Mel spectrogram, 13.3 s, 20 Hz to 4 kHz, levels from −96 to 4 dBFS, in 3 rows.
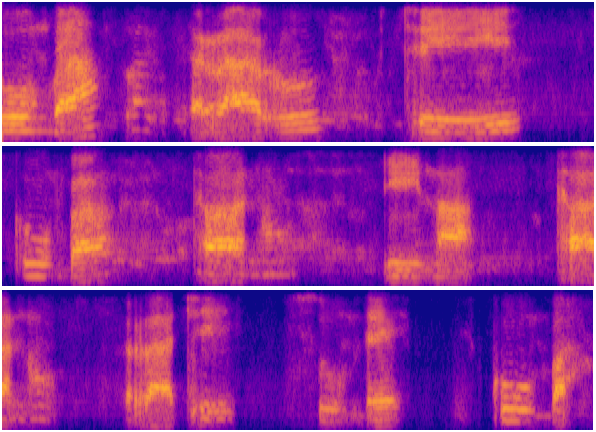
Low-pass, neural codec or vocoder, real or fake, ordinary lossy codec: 3.6 kHz; codec, 16 kHz, 2 kbps, FreqCodec, smaller model; fake; Opus, 24 kbps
